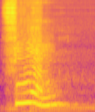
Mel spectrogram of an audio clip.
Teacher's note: Miren el diptongo que hay acá. Está la unión de la I y la E, una vocal cerrada y una vocal abierta, fiel, y se unen en la misma sílaba.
